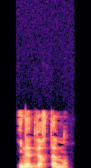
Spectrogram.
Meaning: inadvertently
- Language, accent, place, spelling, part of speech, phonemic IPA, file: French, France, Lyon, inadvertamment, adverb, /i.nad.vɛʁ.ta.mɑ̃/, LL-Q150 (fra)-inadvertamment.wav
